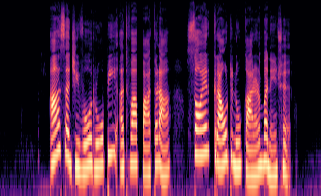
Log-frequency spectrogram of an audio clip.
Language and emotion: Gujarati, neutral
